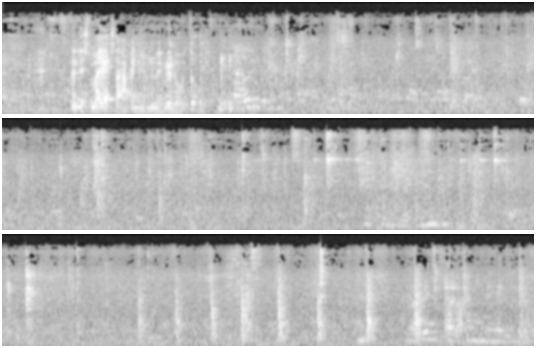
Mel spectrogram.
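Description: A spoon clinks against a plate.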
